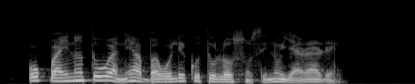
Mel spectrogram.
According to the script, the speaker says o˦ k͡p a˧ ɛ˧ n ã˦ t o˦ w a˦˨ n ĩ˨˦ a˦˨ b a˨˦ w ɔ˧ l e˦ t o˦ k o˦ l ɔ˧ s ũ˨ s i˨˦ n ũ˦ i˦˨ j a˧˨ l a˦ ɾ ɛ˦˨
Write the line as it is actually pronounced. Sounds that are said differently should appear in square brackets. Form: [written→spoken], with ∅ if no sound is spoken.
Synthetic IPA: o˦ k͡p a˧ [ɛ˧→i˧] n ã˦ t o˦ w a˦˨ n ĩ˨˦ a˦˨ b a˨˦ w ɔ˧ l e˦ [t→k] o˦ [k→t] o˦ l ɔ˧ s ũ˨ s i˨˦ n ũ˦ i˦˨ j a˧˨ [l→ɾ] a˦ ɾ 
